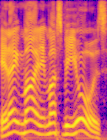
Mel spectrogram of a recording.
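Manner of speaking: high, loud, gleeful retelling; happy relief. Retold or imitated. Man telling date the tooth is hers, gleefully. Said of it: "ran back so happy and was like".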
